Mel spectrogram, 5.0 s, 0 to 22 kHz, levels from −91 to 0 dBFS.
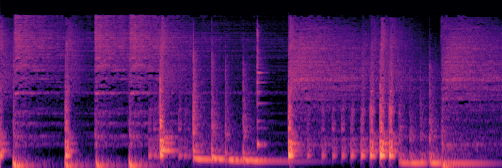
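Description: No technical faults can be heard anywhere in this music.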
